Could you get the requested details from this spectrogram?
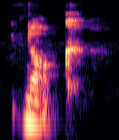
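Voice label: "nock", British English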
